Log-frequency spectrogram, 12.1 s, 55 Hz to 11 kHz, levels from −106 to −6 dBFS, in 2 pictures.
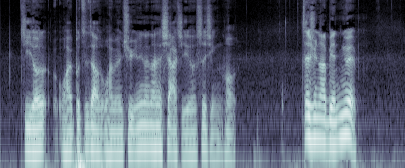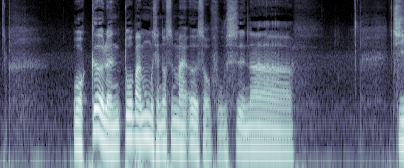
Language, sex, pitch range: Chinese, male, 90-110 Hz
